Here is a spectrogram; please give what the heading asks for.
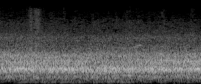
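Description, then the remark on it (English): A stadium crowd cheers the Brisbane Lions' win, which sends them to the 2023 AFL Grand Final against Collingwood. The cheer is a dense, continuous roar that holds steady and loud for the whole stretch, with no single voice standing out from the wash of sound. “The crowd are going to soak this up.”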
